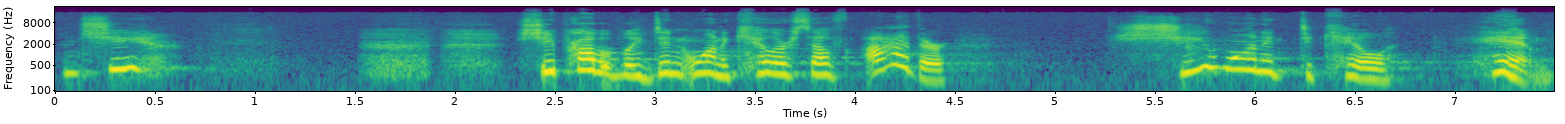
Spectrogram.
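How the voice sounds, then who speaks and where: Troubled, hesitant Southern wife, played by a teenage female, high-pitched, stage storytelling swelling with emotion, big echoey hall. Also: very animated, takes it slowly, pauses often, exaggerated voice. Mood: desperate, intense. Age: teens. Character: distraught, hesitant Southern wife recounting a violent confrontation. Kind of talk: dramatic stage monologue. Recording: echoey hall with long reverb.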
